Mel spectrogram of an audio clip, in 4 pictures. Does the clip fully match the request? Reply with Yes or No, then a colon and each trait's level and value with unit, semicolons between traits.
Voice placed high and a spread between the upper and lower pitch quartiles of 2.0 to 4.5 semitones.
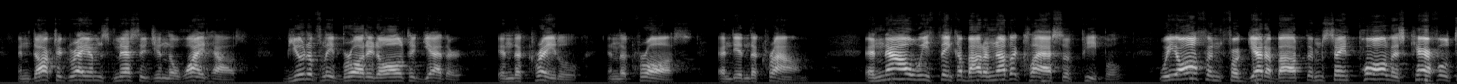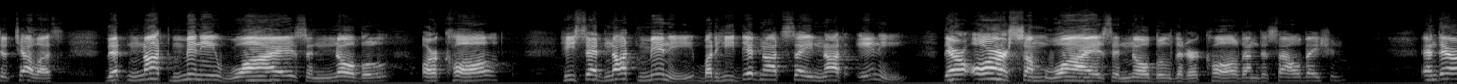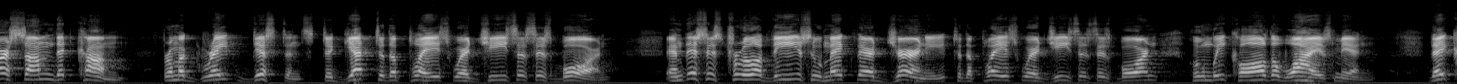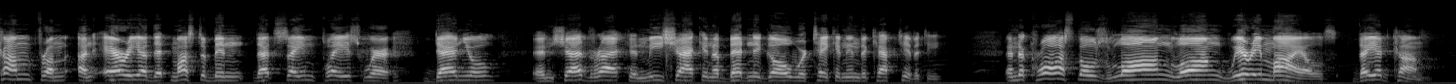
Yes: high, 195 Hz; average, 3.8 semitones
